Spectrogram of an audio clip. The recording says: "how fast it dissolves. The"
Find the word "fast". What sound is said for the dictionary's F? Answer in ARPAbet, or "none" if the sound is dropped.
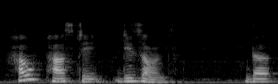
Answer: P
